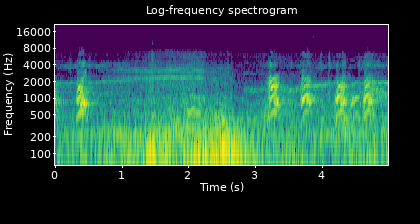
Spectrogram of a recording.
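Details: While chasing a Kuroneko Yamato remote-control car, the corgi Roku gives a single bark, then a pause filled by the car's whirring motor, then four quick barks in a row.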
